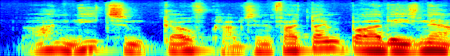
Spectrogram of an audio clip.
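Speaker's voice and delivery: ordinary delivery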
